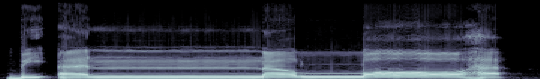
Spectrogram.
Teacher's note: আল্লাহ শব্দের আগের হরফে জবর আছে এই কারণে এই লামকে ল অর্থাৎ মোটা করে পড়তে হবে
